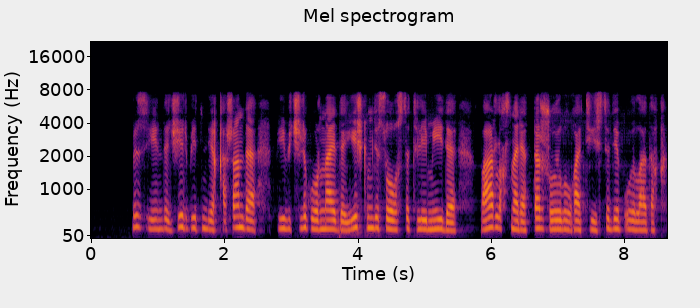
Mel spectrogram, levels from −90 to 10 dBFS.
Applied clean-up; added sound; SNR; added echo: neural mask model DeepFilterNet 3.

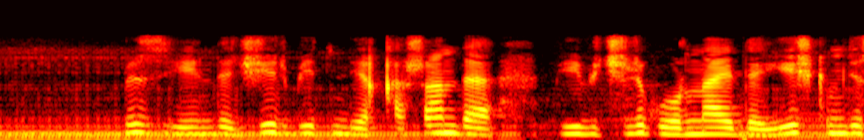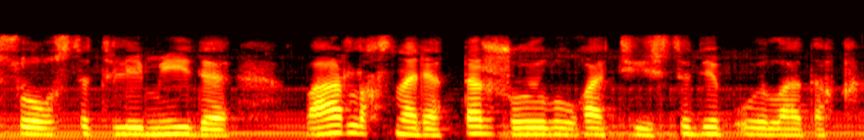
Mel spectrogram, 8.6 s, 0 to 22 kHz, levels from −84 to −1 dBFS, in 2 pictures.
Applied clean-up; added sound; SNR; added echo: none; Growling; 13 dB; none.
